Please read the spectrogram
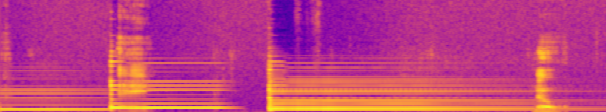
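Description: Electronic keyboard on a piano voice: single notes of a D major chord (F sharp, then A) are struck and held, then the full D–F sharp–A chord is struck about three seconds in and left to ring, fading slowly. A brief word is spoken near the end.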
